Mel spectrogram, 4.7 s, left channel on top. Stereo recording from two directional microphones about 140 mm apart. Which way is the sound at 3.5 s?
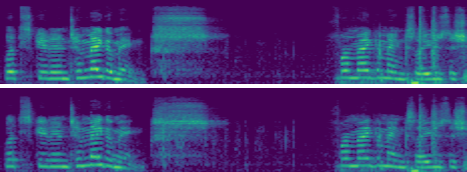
35° right (ahead or behind).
